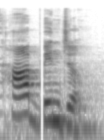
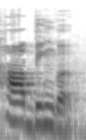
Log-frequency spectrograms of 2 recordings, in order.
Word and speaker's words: harbinger: It's harbinger, not harbinger. The memory clue for this word is how it ends. Binger sounds like bringer. Harbinger is someone or something who is a bringer of news about a future event.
